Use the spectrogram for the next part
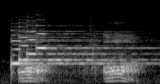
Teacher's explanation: a letra O na língua balorana sempre, sempre fica com som aberto de ó, ou seja, o som dela nunca muda para o fechado, nem para on nasal e nem para u reduzido.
